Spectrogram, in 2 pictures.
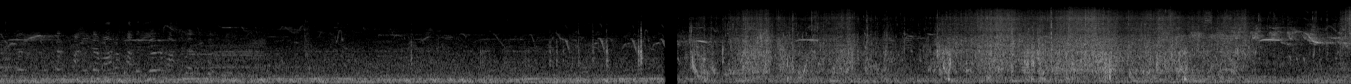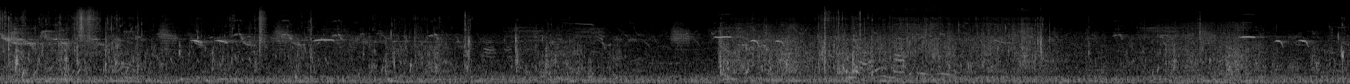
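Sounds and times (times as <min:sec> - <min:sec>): people wading through water: 0:06.8 - 0:27.0.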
